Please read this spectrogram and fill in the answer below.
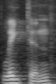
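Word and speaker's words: lencten: And this Lent season, Lent for short, Lenten, it really comes from an old Anglo-Saxon word, Lincton is how you say it, but it represents or refers to the season of spring.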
